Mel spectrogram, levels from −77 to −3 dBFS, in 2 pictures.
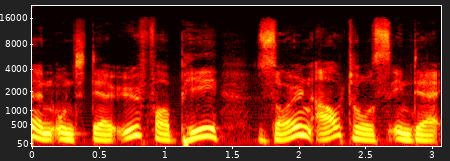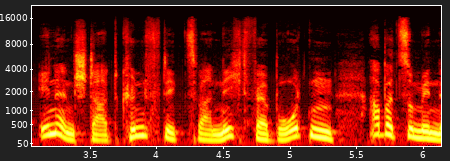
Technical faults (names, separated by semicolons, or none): mains buzz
